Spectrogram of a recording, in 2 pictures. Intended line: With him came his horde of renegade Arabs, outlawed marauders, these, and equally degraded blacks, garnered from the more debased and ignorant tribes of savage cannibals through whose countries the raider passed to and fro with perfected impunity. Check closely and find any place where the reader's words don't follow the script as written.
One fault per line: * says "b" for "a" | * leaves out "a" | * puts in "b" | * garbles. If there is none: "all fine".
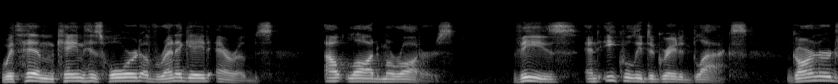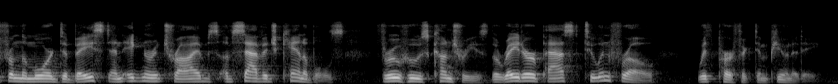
* says "perfect" for "perfected"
